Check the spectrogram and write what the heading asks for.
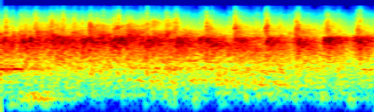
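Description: Audience applause fills the moment, a dense, steady wash of many hands clapping at once, holding at an even, fairly loud level for several seconds with no talk over it.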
